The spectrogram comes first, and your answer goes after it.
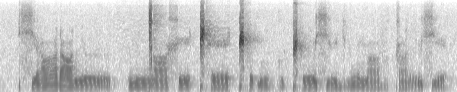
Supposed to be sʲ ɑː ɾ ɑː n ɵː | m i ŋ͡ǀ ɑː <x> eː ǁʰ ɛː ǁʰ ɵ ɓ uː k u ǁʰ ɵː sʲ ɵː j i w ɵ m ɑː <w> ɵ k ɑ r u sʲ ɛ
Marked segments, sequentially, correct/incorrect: correct, incorrect: v

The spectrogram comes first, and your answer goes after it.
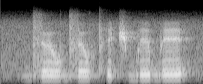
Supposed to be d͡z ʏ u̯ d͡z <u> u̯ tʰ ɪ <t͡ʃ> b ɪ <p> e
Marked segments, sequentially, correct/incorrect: incorrect: ʏ, correct, incorrect: b

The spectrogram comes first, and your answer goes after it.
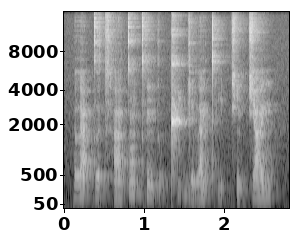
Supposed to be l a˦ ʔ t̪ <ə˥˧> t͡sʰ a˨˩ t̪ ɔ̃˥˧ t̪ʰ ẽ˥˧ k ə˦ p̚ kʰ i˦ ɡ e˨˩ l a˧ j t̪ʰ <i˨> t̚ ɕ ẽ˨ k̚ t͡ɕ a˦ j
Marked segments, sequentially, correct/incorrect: incorrect: ə˧, correct

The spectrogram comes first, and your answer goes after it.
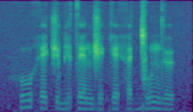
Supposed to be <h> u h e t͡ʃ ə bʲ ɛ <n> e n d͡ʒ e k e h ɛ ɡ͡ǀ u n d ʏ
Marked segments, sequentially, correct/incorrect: correct, incorrect: t

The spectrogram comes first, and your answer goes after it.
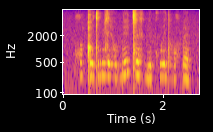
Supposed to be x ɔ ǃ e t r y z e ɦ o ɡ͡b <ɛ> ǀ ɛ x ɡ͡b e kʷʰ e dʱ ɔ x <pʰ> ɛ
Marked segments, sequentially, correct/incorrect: incorrect: e, incorrect: p

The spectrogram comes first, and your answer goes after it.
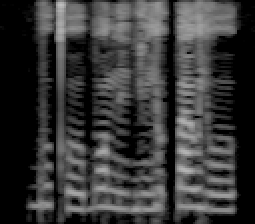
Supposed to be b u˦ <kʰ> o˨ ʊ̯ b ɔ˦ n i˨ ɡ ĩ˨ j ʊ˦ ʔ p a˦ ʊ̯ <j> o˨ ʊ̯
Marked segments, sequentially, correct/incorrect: correct, correct

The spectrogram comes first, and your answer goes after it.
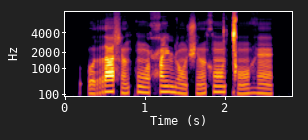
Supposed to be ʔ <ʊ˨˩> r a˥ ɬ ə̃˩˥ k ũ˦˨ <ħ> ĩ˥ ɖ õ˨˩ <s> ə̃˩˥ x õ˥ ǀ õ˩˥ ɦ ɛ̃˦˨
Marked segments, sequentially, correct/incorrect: correct, correct, incorrect: ʃ

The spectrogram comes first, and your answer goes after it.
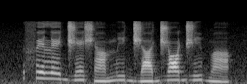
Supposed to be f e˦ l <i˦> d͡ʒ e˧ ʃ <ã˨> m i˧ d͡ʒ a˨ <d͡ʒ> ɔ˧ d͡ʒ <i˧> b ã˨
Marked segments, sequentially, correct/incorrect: incorrect: e˦, correct, correct, correct

